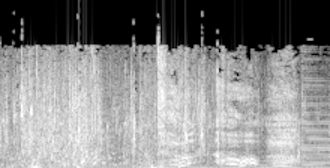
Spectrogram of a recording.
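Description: A loud splash of a barefoot boy slipping on a mossy rock and plunging into a pond while fishing, followed by churning water noise, with startled vocal cries rising over the wash.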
